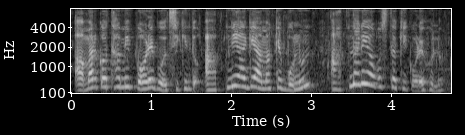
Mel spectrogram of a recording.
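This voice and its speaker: A woman acts an emotional village woman in an audio melodrama. Her voice is rather high and plaintive, delivered dramatically. Music plays clearly underneath. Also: expressive, normal speed, mellow. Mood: concerned. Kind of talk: melodramatic Bengali audio-story acting.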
